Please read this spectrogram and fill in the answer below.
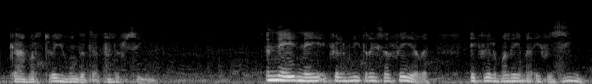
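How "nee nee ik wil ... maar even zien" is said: insistent protest. Acted. Insisting to hotel clerk.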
